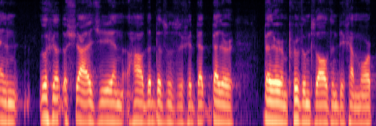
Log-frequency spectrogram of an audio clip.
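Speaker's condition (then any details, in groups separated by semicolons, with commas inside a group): Partial glossectomy for tongue cancer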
